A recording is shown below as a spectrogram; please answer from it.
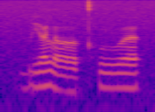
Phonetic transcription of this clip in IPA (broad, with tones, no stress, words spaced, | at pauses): bi˧˥ə̯lɤː˧˩ kʰu˧ə̯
